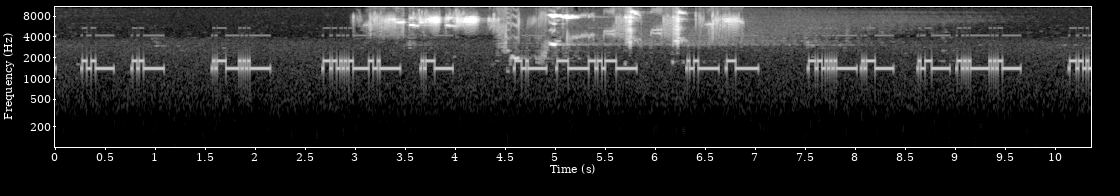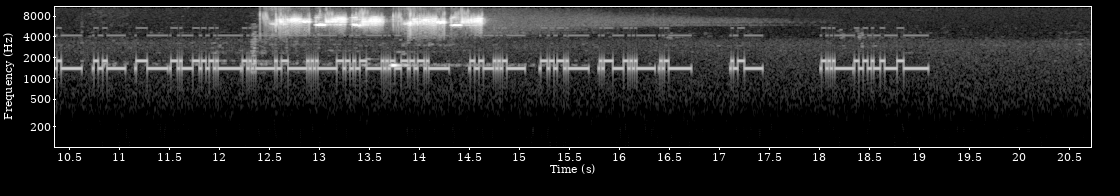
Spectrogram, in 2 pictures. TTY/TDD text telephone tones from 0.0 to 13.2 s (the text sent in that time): … SPENT TWO YEARS WITH GRAY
